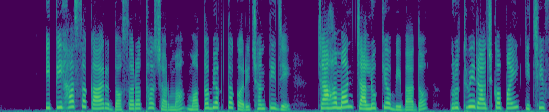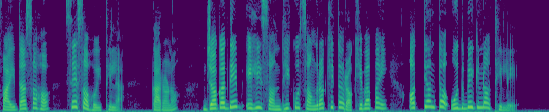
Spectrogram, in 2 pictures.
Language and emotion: Odia, neutral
